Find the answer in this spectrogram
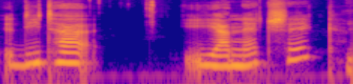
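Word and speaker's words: Janecek: Und beim Zukunftsforum, jetzt musst du mir nochmal helfen, ist zu Gast Dieter Janicek, genau. Die Betonung liegt auf der ersten Silbe.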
